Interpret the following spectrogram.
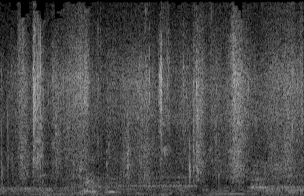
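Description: Asian elephant calf crying out while its wounded mouth is held open: one drawn-out cry of about a second, and another starting near the end, with light handling clicks.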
